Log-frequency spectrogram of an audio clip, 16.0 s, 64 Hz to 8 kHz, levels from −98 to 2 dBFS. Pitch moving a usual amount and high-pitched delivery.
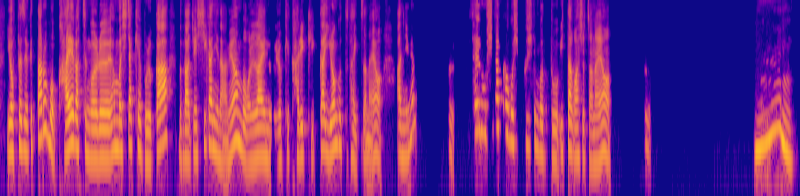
Yes: average, 5.0 semitones; high, 195 Hz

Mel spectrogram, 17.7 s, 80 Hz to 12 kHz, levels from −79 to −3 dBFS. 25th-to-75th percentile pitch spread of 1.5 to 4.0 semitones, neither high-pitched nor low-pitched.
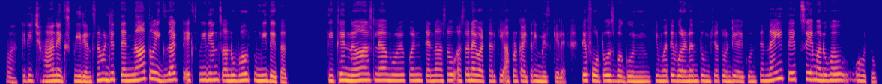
No: average, 2.9 semitones; high, 220 Hz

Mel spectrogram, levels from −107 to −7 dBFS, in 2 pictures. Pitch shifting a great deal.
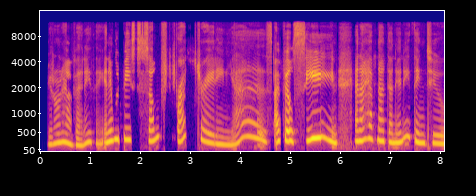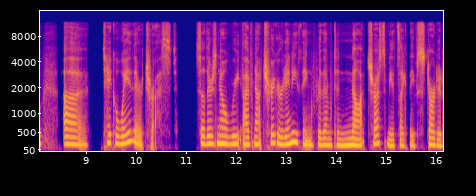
Yes: wide, 6.4 semitones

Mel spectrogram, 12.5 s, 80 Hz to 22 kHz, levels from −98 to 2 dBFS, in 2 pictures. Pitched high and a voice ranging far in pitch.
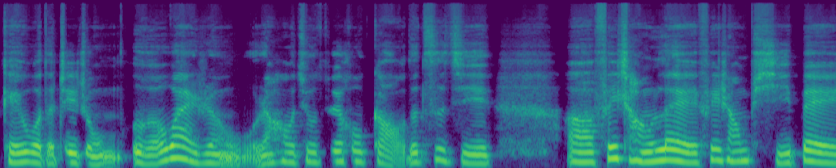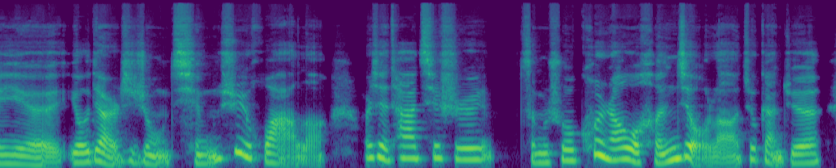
No: high, 200 Hz; average, 4.8 semitones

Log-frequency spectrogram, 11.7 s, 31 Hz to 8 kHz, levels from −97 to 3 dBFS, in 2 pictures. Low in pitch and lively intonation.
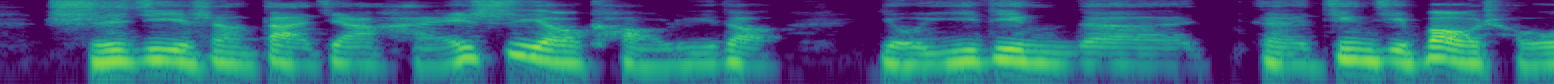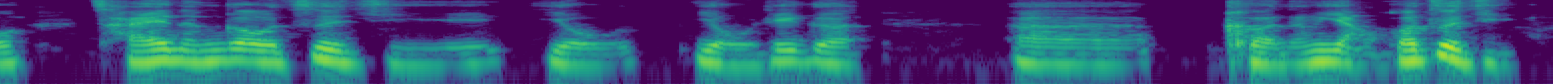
No: low, 130 Hz; average, 3.7 semitones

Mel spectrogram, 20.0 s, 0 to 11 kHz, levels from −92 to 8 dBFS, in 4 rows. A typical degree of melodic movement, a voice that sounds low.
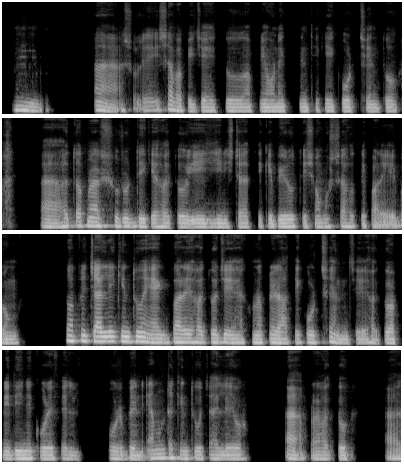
No: narrow, 2.2 semitones; low, 110 Hz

